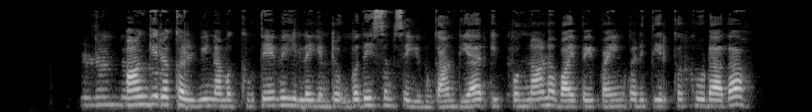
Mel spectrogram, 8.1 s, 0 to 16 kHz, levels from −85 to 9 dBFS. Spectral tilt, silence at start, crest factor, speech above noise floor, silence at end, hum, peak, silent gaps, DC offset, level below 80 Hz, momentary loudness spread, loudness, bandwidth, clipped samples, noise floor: -4 dB/octave; 0.8 s; 18 dB; 59 dB; 0.65 s; none; -4 dBFS; none; under 0.1%; -70 dBFS; 12 LU; -22 LUFS; 11.5 kHz; under 0.1%; -81 dBFS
